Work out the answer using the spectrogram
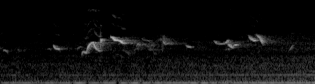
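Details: Black-crested bulbul singing: short bright whistled notes, then a burst of quick warbled, slurred phrases after a pause, with a faint steady hum in the background.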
